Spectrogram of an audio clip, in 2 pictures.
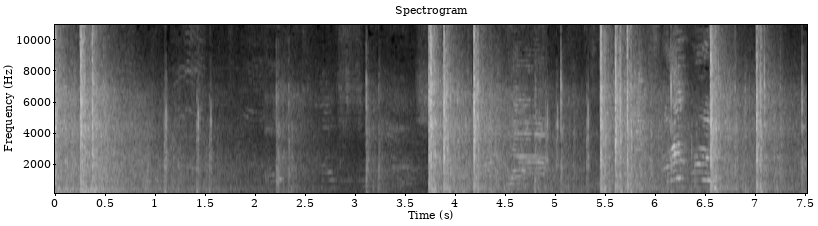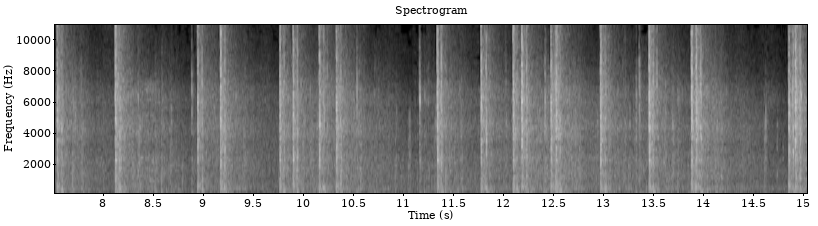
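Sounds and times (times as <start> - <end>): firework shells bursting: 0.0 - 15.0.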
